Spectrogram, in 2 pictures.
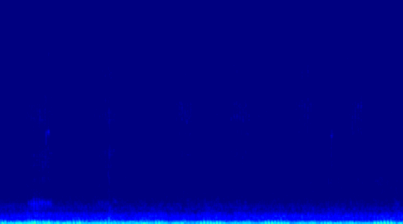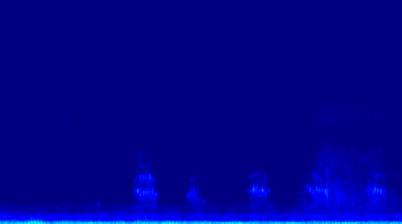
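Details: Domestic cat named Mr. Holden purring: a steady low rumble with faint rhythmic pulsing, continuous throughout, with brief soft higher clicks or chirps near the end.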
